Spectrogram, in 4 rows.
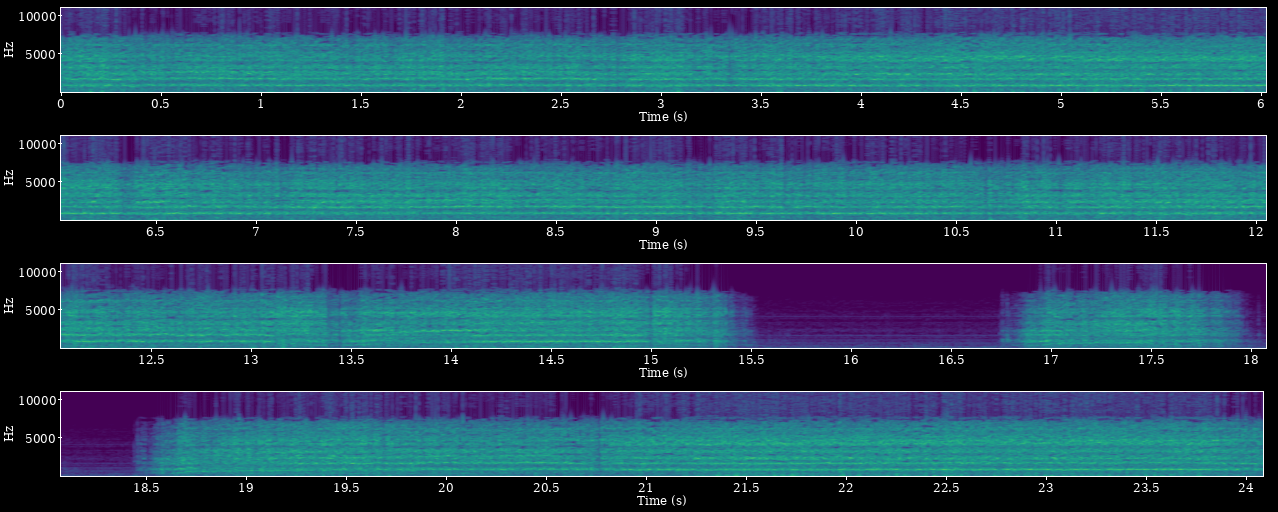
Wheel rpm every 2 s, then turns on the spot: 220, 230, 210, 230, 230, 220, 180, 150, 60, 110, 220, 220.
none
